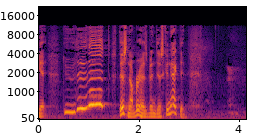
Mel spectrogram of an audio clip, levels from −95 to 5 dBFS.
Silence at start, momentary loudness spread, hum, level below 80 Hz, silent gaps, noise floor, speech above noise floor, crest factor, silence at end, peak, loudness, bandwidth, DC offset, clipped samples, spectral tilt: 0 s; 19 LU; none; -52 dBFS; none; -47 dBFS; 29 dB; 16 dB; 0.9 s; -4 dBFS; -18 LUFS; 11.5 kHz; under 0.1%; under 0.1%; -4 dB/octave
